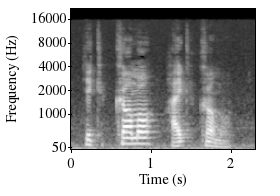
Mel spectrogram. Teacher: the H of homo, or words like it, will be elided and assimilated into the previous hic or haec.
